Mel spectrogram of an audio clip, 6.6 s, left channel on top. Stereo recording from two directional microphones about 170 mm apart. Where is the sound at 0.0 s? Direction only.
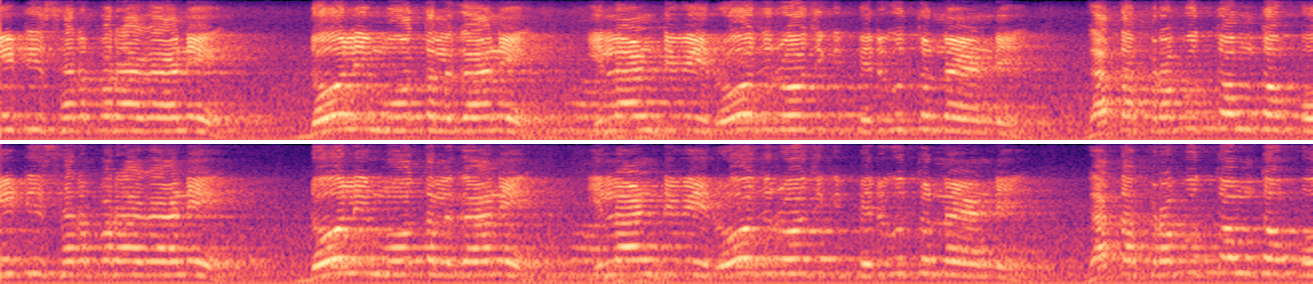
10° left (ahead or behind).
